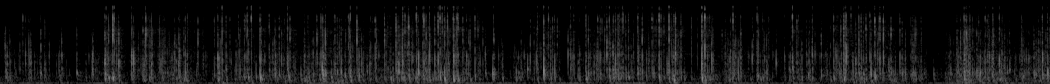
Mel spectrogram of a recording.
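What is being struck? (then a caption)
Plastic bag of dried noodles. Long nails tap and scratch on a clear plastic bag full of dried egg noodles while hands squeeze it, making a steady stream of bright crinkling with crunchy snaps. The crackling runs on without pause, with short, dry bursts that stop almost instantly and little low end.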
